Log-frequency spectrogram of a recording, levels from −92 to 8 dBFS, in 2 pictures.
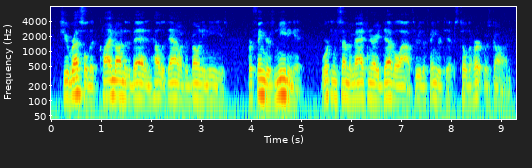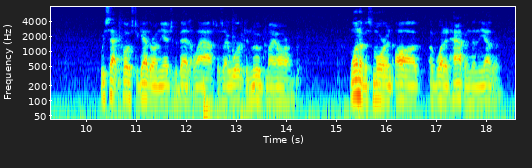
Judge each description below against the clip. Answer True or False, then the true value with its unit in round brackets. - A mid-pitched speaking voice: False (105 Hz)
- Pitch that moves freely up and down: False (3.0 semitones)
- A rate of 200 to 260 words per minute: True (205 wpm)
